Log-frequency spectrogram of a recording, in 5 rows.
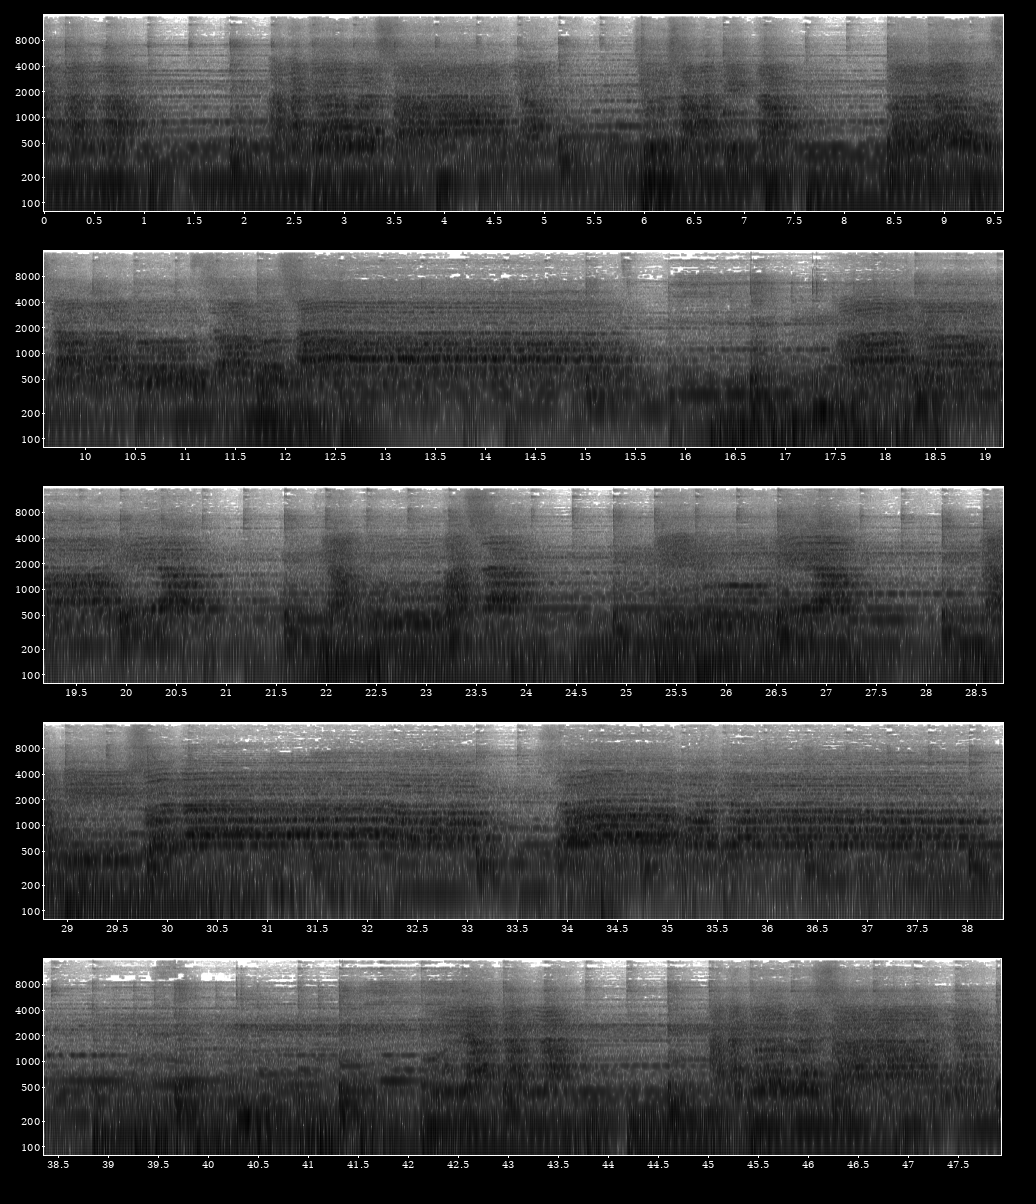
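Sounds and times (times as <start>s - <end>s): church choir singing: 0.0s - 47.9s.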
